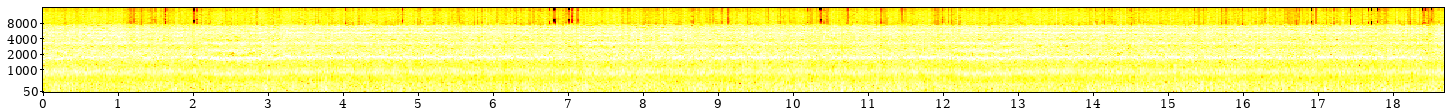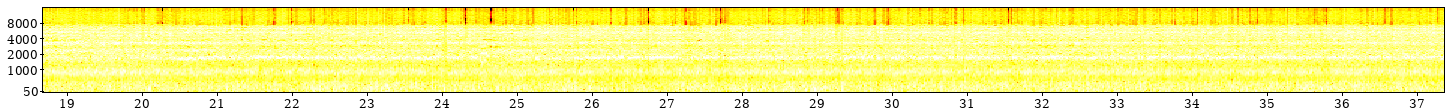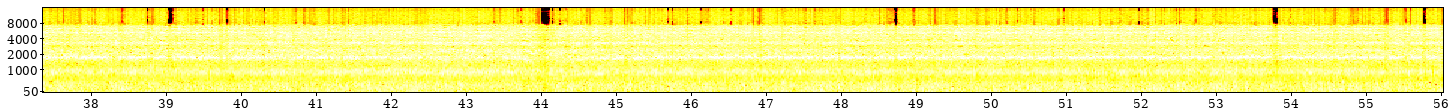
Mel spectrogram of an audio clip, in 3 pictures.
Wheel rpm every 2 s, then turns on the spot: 230, 230, 230, 230, 230, 230, 220, 230, 230, 220, 220, 230, 220, 230, 230, 230, 230, 230, 230, 230, 230, 220, 200, 230, 230, 230, 230, 230.
none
